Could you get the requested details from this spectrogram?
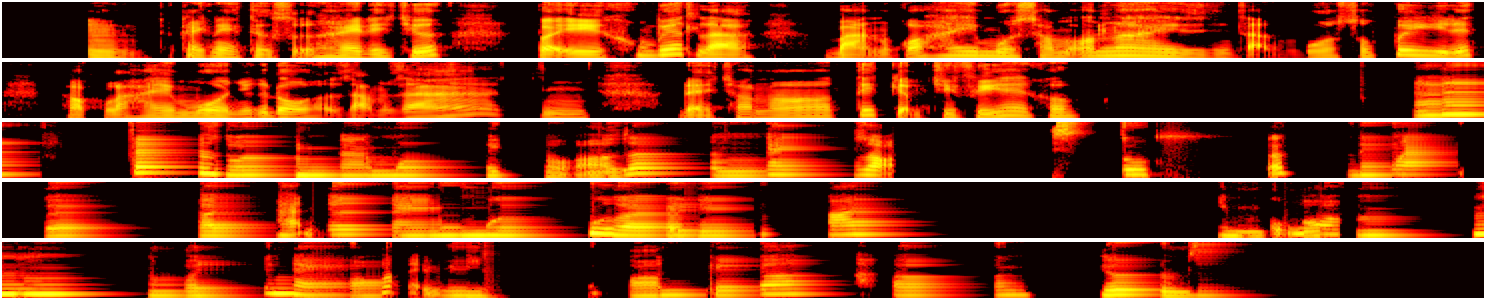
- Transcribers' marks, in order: other background noise; tapping; distorted speech; unintelligible speech; unintelligible speech; unintelligible speech
- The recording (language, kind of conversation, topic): Vietnamese, podcast, Bạn mua sắm như thế nào khi ngân sách hạn chế?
